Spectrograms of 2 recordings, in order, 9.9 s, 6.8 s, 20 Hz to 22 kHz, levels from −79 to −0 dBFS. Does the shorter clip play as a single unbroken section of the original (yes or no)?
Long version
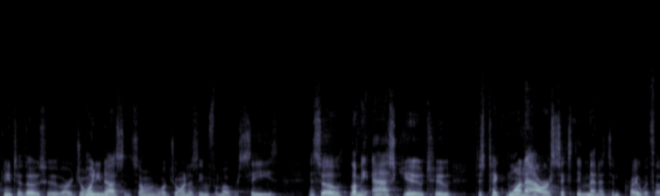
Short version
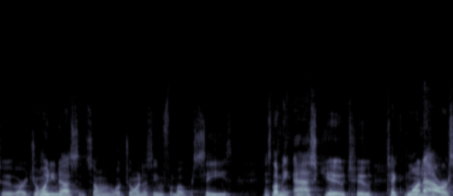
no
